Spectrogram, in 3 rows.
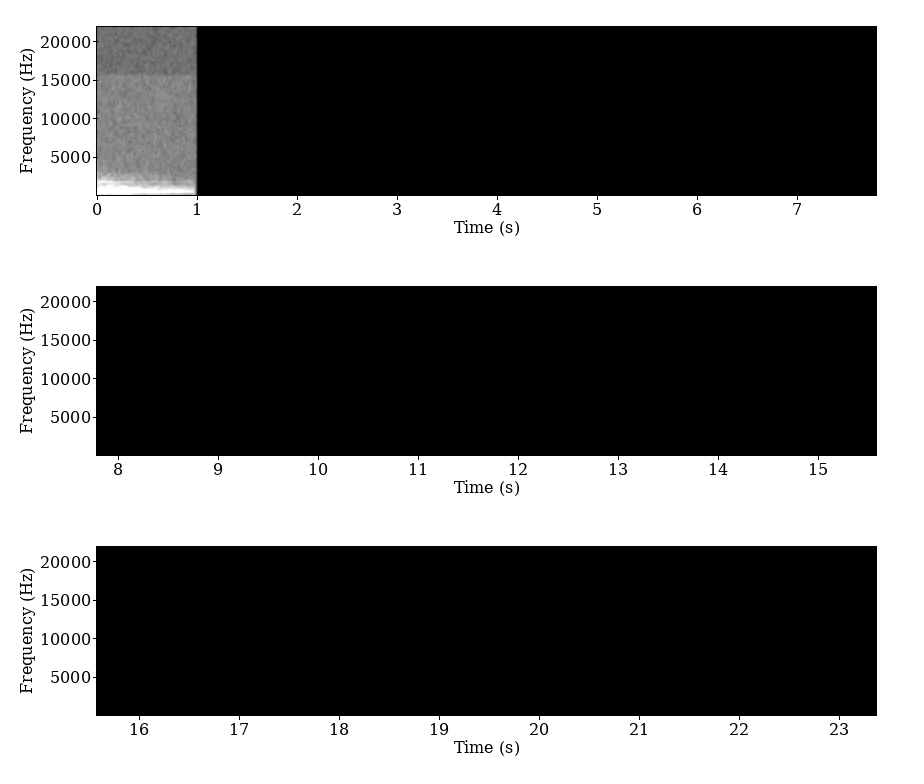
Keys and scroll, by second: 11.6 space.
